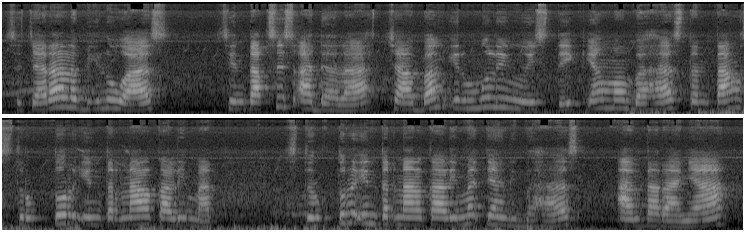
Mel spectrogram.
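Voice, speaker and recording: Young woman, student presenter, class presentation, measured list-like delivery, bright tone, high voice. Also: a little hiss or hum, low-quality recording.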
